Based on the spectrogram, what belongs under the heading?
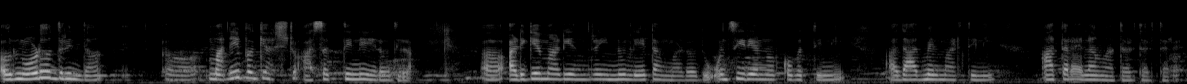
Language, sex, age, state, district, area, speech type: Kannada, female, 18-30, Karnataka, Mysore, urban, spontaneous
